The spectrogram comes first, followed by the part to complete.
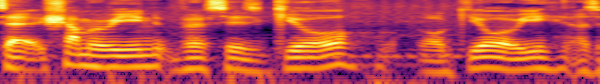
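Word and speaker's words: Šamorín: So it's actually pronounced Shamarine. So I was sort of close. It's the I has got a slight accent above it, not on this screen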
